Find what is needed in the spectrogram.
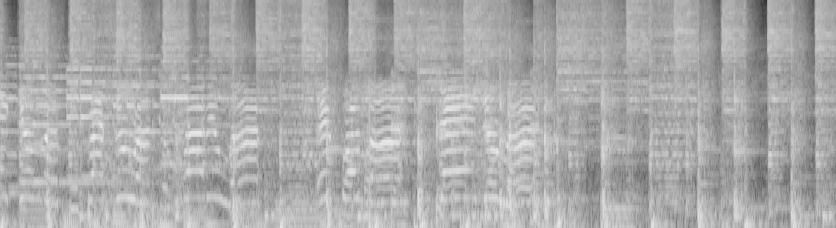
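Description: Live rock band playing: drum kit with snare and kick driving a steady beat under electric guitar, bass and keyboard. A sung melodic line runs over roughly the first five seconds, after which the drums and instruments carry on alone.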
